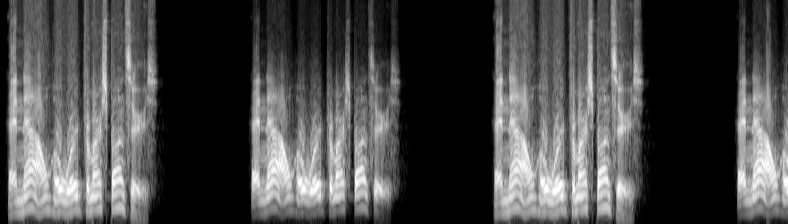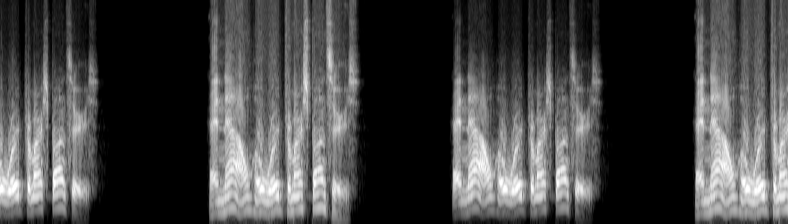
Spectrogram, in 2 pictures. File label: And Now A Word From Our Sponsors Am Radio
